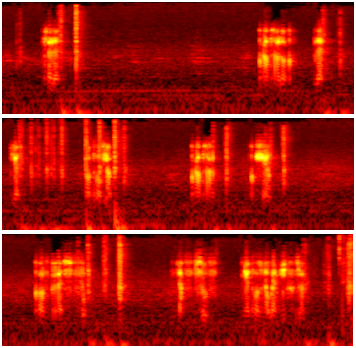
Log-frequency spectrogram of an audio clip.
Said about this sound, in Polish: Idę na początek, żeby się przenieść do końca, naciskam te lewy, prawy i K.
